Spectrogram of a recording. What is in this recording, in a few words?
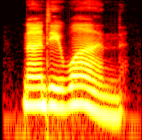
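"ninety one", English, female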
